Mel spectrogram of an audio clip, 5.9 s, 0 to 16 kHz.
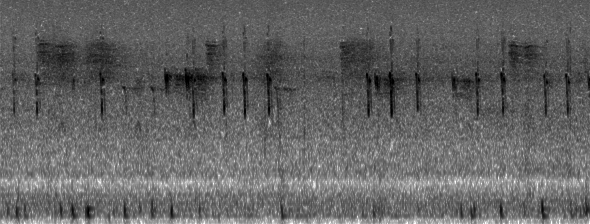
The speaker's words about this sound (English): Wild bird, wild male. Responding to 258. So recording, that was a wild bird chittering on his way up to a nearby eucalyptus.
